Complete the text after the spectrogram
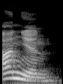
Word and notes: onion: British English

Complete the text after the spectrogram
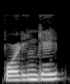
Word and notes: boarding gate: British English

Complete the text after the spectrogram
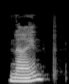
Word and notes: ninth: British English

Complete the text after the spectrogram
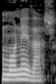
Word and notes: monedas: Spain Spanish

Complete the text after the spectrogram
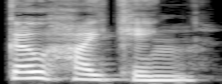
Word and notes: go hiking: British English

